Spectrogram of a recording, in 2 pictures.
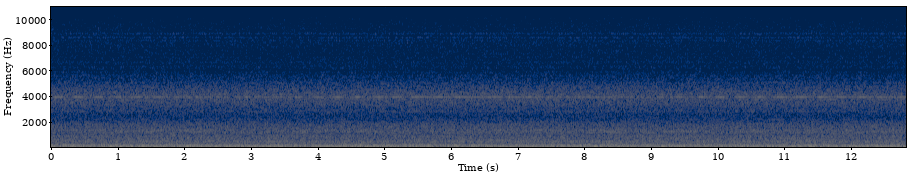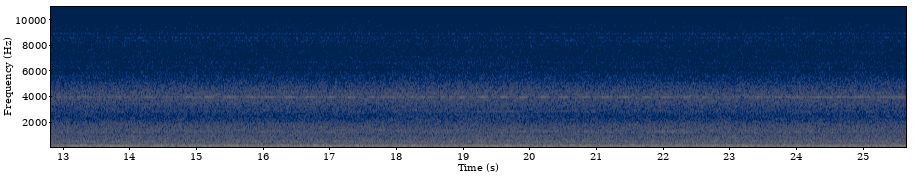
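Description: BAE 146-300 jet engines drone in Microsoft Flight Simulator 2020, a steady, even engine hum that continues without change throughout.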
